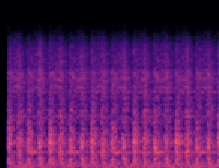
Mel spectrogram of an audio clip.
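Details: Saab cranking steadily, about four even compression pulses per second, never firing: crank-no-start; spark confirmed afterwards, fuel delivery still unchecked.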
